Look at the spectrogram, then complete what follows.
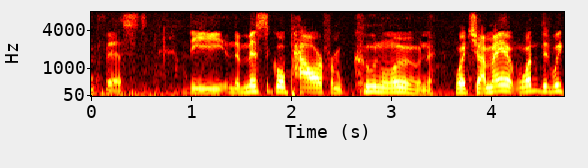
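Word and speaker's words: K'un-Lun: I believe it's pronounced Kunlun. Kunlun.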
